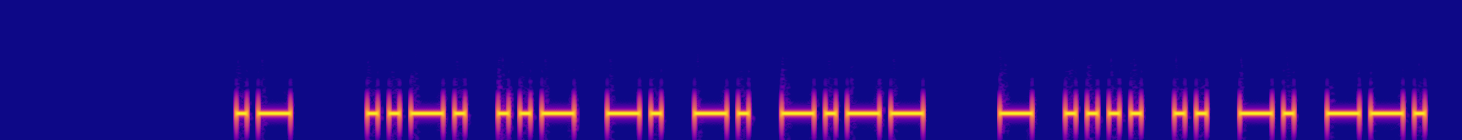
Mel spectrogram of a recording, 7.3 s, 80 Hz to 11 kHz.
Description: Morse code, heard as a keyed tone, about 22 wpm, 700 Hz. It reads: A FUNNY THING
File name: practice / 22wpm / Sentences with 8-Word Phrases - 22wpm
